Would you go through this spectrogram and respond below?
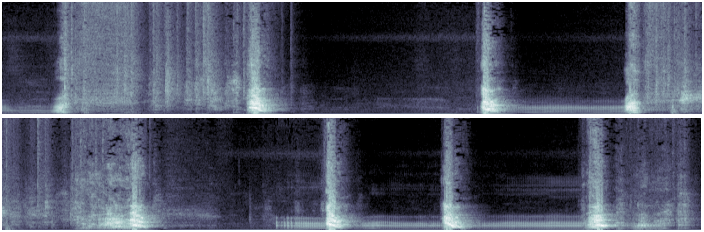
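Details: Jackson, a playful pet dog raised from a puppy and living in upstate New York, gives sharp single barks during play, spaced unevenly a second or two apart, with a steady low humming tone running beneath several of them.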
